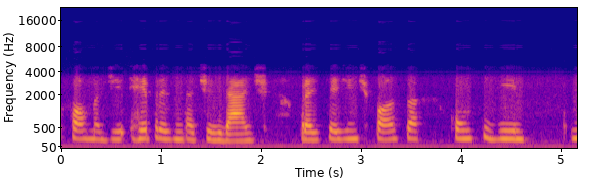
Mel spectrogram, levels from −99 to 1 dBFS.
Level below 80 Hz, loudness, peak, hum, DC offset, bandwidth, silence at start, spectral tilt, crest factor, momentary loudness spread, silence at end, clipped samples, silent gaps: -56 dBFS; -28 LUFS; -6 dBFS; none; under 0.1%; 4.8 kHz; 0.1 s; -8.5 dB/octave; 22 dB; 11 LU; 0 s; under 0.1%; none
